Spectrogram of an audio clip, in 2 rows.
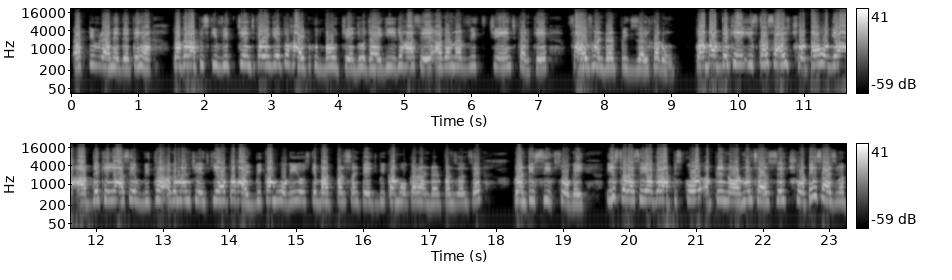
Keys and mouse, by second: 5.7 click, 8.2 5, 9.2 click.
